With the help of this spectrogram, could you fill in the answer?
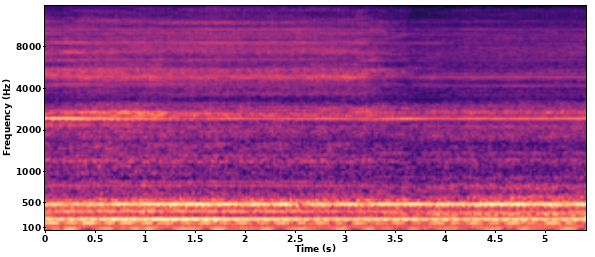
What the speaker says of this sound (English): I'm going to go ahead and turn the motor on and crank it all the way to high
